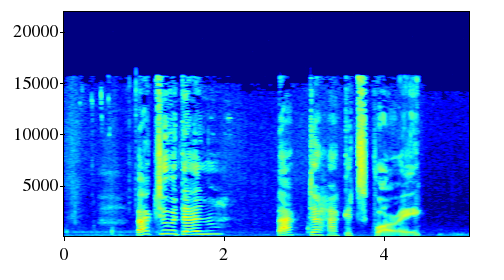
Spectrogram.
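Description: An elderly woman speaks slowly in a low voice.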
